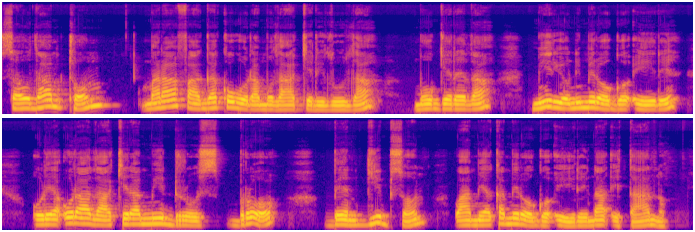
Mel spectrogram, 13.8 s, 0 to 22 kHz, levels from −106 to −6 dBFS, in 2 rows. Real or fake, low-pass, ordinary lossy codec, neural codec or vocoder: real; 19.8 kHz; none; none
